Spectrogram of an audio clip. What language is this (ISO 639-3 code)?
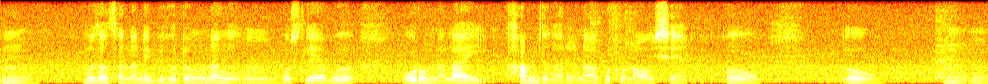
brx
